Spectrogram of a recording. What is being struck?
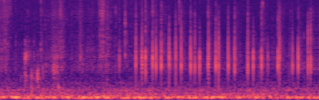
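Faux leather passport cover.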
